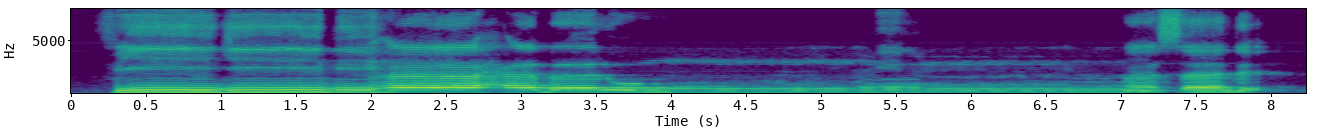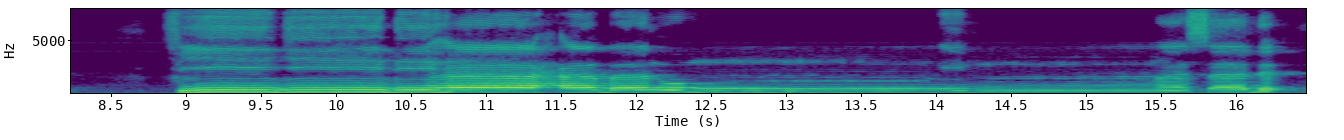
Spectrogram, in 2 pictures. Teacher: harokatnya dhammah tain bertemu dengan mim, maka menjadi idgham bi gunnah disertai dengan dengungan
